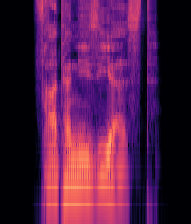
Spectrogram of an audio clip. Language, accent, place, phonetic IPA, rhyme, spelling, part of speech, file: German, Germany, Berlin, [ˌfʁatɛʁniˈziːɐ̯st], -iːɐ̯st, fraternisierst, verb, De-fraternisierst.ogg
- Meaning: second-person singular present of fraternisieren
